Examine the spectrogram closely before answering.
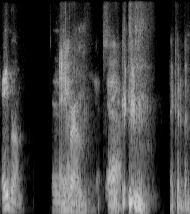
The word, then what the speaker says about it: Abram: it Abraham Smith Bowman what's the proper way to say Smith Bowman and it's actually Abram Abram it could have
